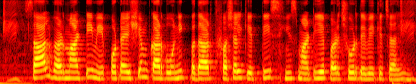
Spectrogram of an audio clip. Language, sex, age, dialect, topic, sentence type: Magahi, female, 25-30, Western, agriculture, statement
